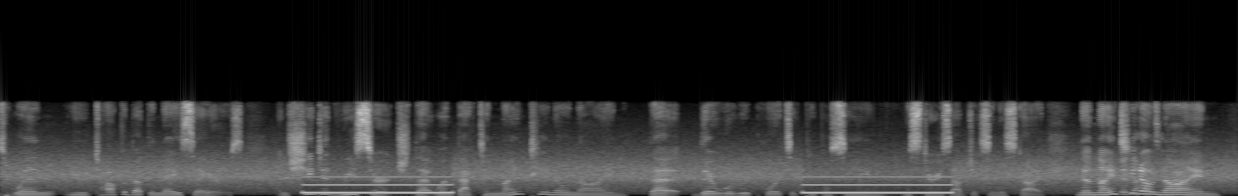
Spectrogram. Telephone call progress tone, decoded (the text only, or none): ringback tone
